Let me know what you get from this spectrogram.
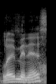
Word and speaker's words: Luminess: On voulait changer de nom et puis finalement, voilà, on a, attendu que tout ça se soit stabilisé et on est devenu Luminaise parce qu'on est à l'étranger ça se prononce euh, plus. – Lumines. – Ouais, euh, lumines, ou euh, dépend comme on a envie de le dire.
